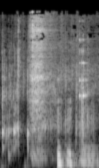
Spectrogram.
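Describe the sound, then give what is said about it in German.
A brief fizzing hiss of Mezzomix being poured into a glass with lemon in it, with small liquid clinks, quickly followed by people talking. “Hier, lass mal zischen.”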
